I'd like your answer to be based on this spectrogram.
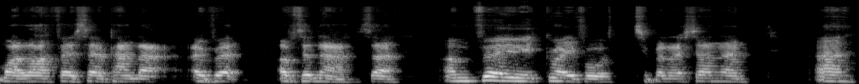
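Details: Man diagnosed with motor neurone disease in January 2018; his speech became slow and slurred as an early sign of the disease, alongside frequent tripping. Dysarthria (motor neurone disease).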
